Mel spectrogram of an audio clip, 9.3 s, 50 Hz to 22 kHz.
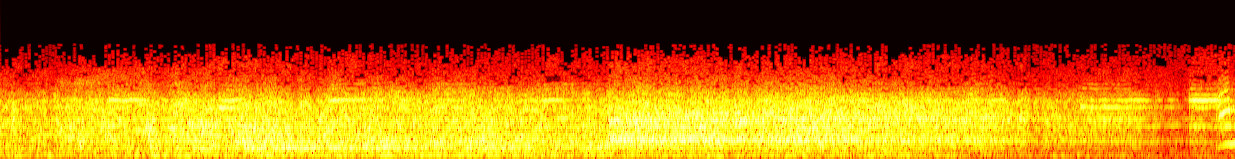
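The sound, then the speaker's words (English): The Torontoan train pulls into a station on track 6 with a steady, loud mechanical roar and faint whining tones, ending in a brief high brake squeal as the noise eases. “Brantford, Canada, where the Torontoan is just pulling in from, on track 6.”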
